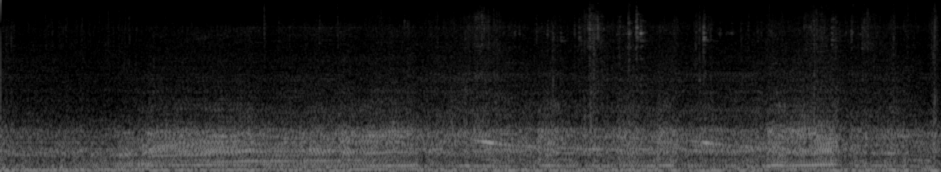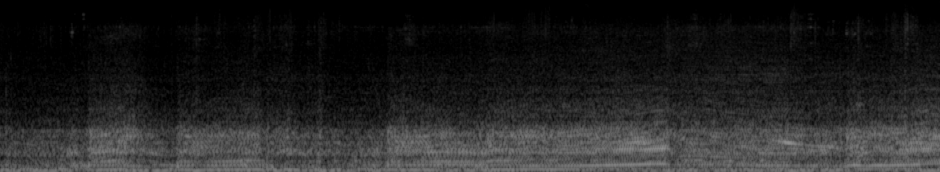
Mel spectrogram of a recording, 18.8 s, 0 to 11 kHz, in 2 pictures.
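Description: Twin-turbocharged 2006 Corvette Z06's V8 engine under hard driving through an autocross cone course, its revs rising and falling again and again over a heavy low rumble.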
